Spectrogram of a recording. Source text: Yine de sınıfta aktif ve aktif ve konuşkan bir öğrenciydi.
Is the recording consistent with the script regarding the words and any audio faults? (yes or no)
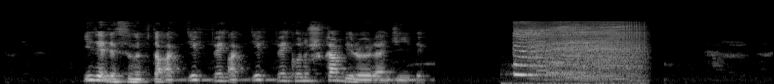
no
